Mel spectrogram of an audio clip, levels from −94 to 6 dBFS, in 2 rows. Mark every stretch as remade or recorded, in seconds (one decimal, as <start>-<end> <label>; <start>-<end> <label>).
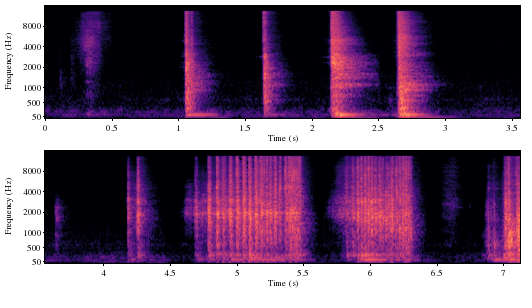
0.0-4.9 remade; 4.9-6.3 recorded; 6.3-7.1 remade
